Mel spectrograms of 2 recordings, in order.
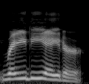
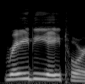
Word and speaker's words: radiator: Ra radiator. Radi is writer. Radiator. Radiator. Radiator. It does not rhyme with gladiator.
